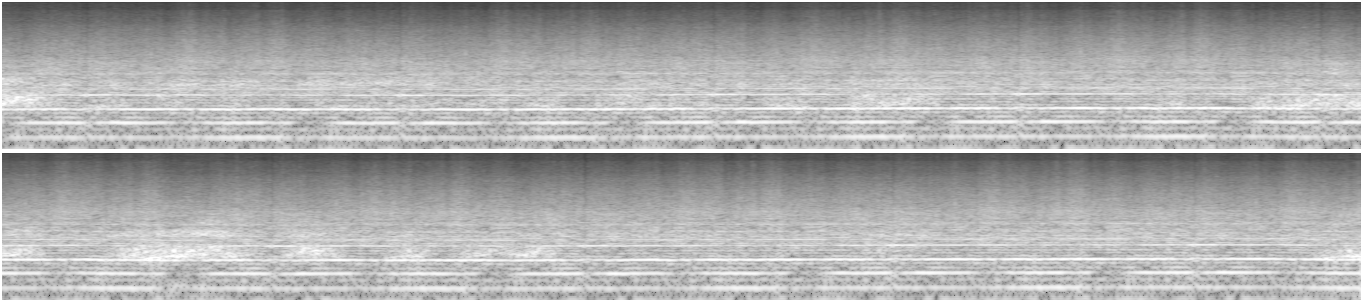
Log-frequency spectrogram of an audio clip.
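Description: A race car engine drones loudly at high speed.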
